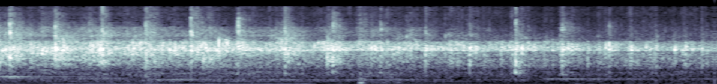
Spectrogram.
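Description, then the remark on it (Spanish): An audience claps strongly for the Lord for several seconds, a dense wash of many hands with sharp individual claps poking through, and a low hum sustained underneath. “Dale un aplauso fuerte al Señor en este día.”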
